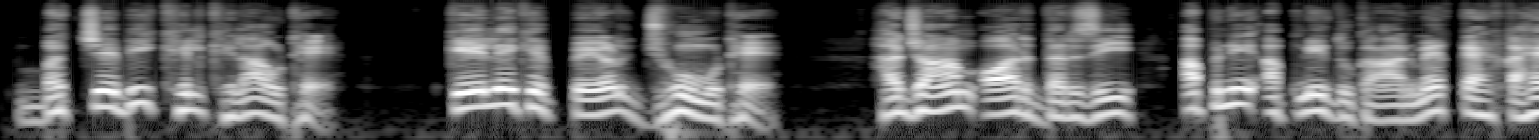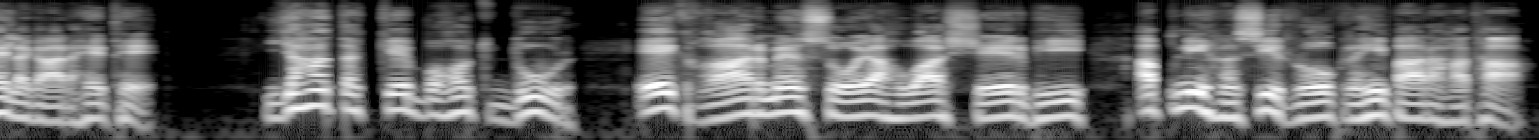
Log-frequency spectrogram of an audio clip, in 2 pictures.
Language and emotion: Urdu, neutral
